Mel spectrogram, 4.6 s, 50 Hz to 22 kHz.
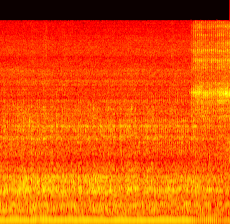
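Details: Maksindo GRD4000/GRD2200 seed, spice and herb grinder milling red rice after setting: even low motor drone, steady with no knocks or grinding; running normally.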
